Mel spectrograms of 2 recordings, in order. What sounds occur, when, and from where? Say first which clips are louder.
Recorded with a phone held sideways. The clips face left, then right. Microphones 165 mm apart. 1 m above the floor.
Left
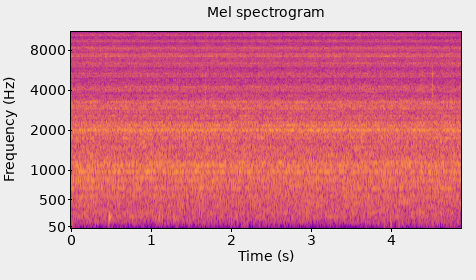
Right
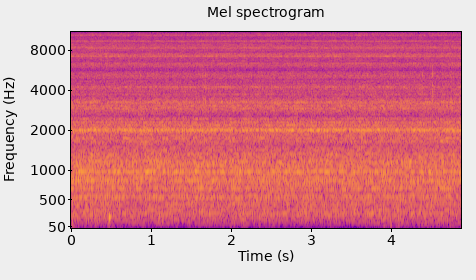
0.0 s running water: right 2 dB; 35° right (ahead or behind), 1.0 m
